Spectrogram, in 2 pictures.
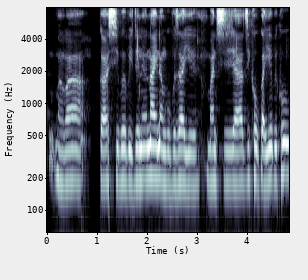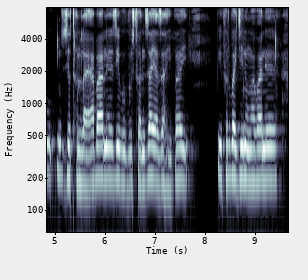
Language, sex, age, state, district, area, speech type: Bodo, female, 45-60, Assam, Chirang, rural, spontaneous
